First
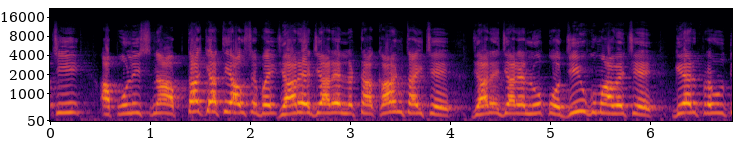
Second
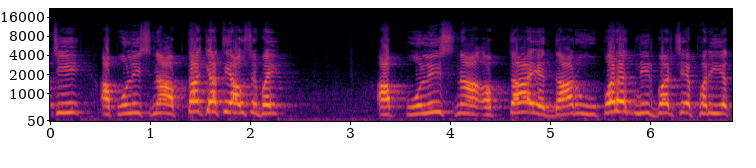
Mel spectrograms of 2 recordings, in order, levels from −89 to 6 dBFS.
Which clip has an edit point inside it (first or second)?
first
